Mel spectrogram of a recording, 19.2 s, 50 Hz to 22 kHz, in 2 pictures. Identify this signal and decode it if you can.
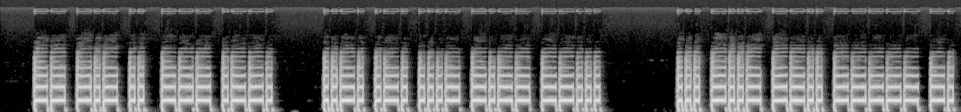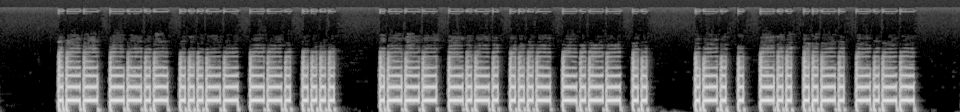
Morse code, heard as a keyed tone, about 27 wpm, 470 Hz. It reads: MKIOP FRVY7 SXZ0N WQ3GH JCVYI REDFY
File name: FreeFiles / CW-practice / 25WPM-side1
